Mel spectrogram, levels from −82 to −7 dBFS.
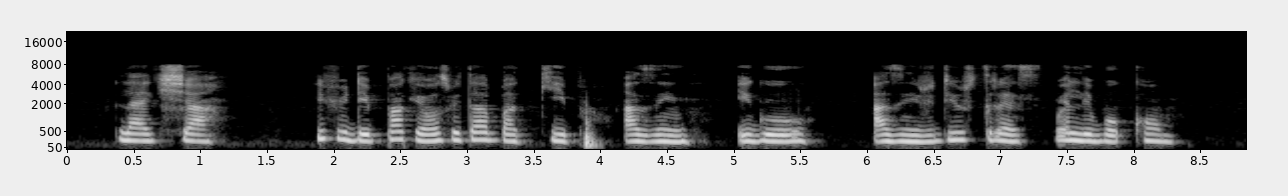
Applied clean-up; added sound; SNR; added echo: none; none; none; none.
